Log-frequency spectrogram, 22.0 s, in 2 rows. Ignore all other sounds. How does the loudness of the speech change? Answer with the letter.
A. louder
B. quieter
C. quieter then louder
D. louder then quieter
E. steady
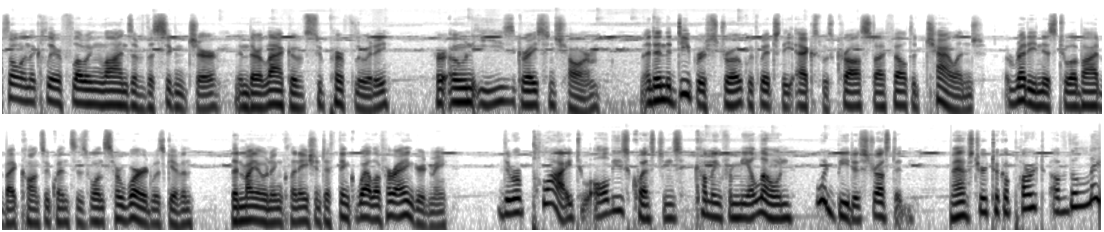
E.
